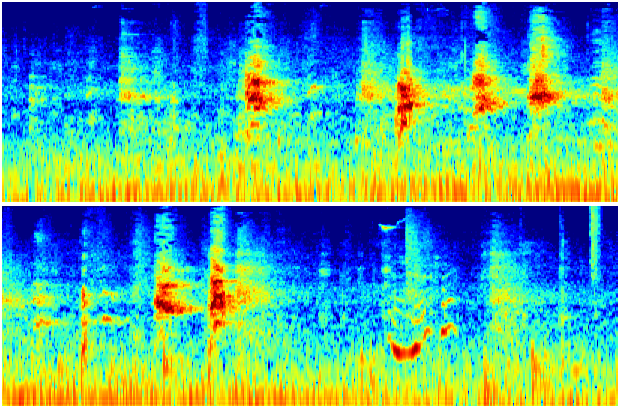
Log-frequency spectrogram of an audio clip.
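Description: Indian Spitz puppies yapping, about six sharp high barks in a quick irregular run in the middle, while they jump up for watermelon held out to them.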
